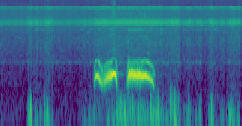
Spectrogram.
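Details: Lure song of a spotted dove, sung without a break: a single two-part coo, a wavering note followed by a longer descending one, surrounded by soft low thumps and knocks.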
